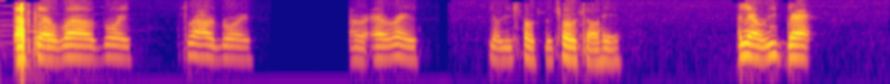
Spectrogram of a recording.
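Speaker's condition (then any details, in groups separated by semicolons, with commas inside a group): Cerebral palsy; cerebral palsy since birth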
